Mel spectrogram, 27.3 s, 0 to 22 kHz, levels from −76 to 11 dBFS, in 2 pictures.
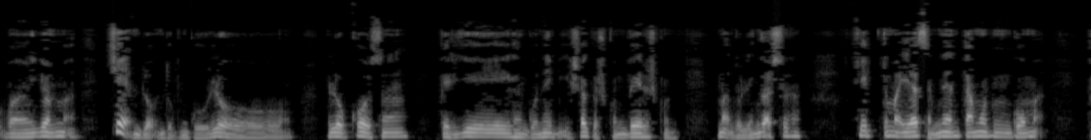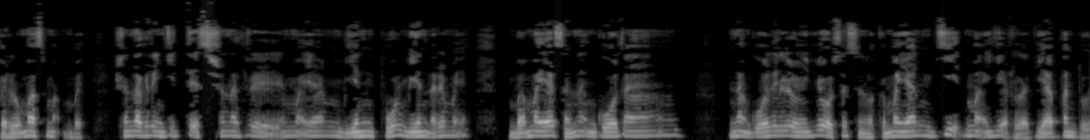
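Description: Across the whole speech clip the sound rings and smears, with a washy hiss that swells and fades along with the signal, and the damage is heavy throughout. This is the character of WMA compression, most likely an early WMA encoder working at a low bitrate, around 24 kbps by the sound of it. Its long transform blocks spread quantisation noise over tens of milliseconds, and quieter detail is thrown away entirely. Two attacks are also preceded by a brief hiss, one from 15.69 to 15.73 s (about 38 ms) and one from 15.96 to 15.99 s (about 37 ms), and both onsets sound softened and smeared rather than crisp. This is pre-echo. Each sharp onset lands late in a coding block, so the noise budget set for the loud moment is spread across the whole block and fills the quiet stretch just before the attack.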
